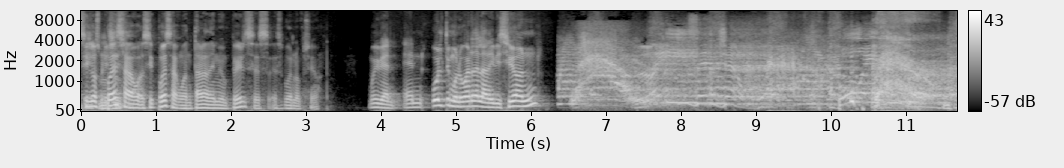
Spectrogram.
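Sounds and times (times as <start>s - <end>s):
speech: 0.0s - 6.8s
laughter: 7.3s - 11.6s
person's voice imitating a jaguar roar: 10.3s - 11.6s.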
